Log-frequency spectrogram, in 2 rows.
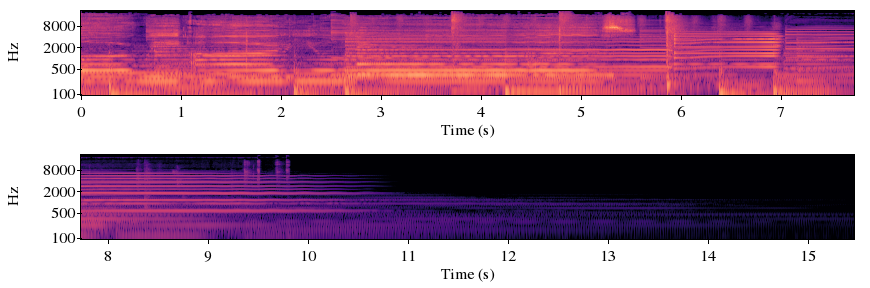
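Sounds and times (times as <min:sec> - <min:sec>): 
person singing a Pentecost song in B flat: 0:00.0 - 0:08.0.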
